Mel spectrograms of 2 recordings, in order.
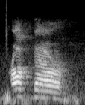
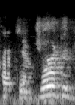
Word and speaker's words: Prochnow: And then Sutter Kane, I don't know how to pronounce his name. Slipknot was saying Prochnow. So Prochnow.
